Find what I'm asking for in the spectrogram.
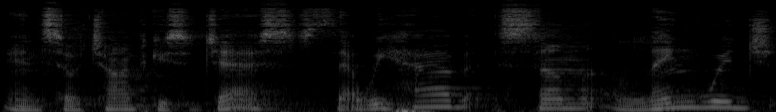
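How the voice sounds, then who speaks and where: A man with a Spanish accent speaks at a fairly slow pace in a dark, mellow, somewhat breathy tone, with lively intonation and audible room echo around him. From Mexico (Mexico City). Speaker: philosophy lecturer. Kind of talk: lecture. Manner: halting, many repetitions and fillers.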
